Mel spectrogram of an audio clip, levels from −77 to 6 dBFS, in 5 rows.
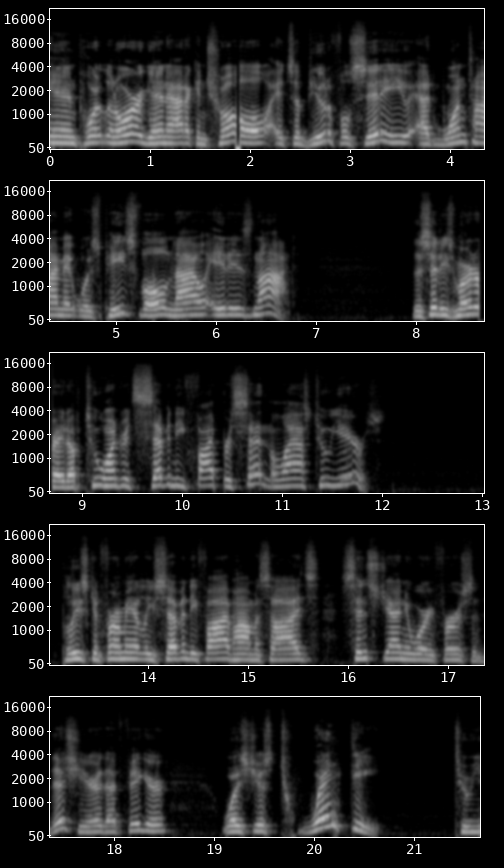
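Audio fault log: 1.86–1.90 s and 8.63–8.70 s, underrun with held sample: the output buffer ran dry twice, for 37 ms just after "out of" and for 74 ms just after "city's murder". Each time the converter froze on its last value until data returned. The waveform sits flat at that held level, so the speech drops out with almost no click at the start. It resumes after roughly 40 ms and 70 ms of live audio were lost in the meantime.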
